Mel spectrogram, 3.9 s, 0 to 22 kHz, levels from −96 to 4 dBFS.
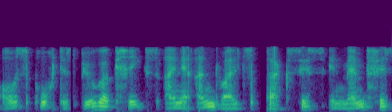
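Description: At 0.71 s and again at 2.61 s there's packet loss on an ADPCM call, one 30 ms gap, then a longer 70 ms one (several packets). Each hole is hard-edged silence, and the speech comes back with brief distortion because the G.726 decoder's predictor and step size drifted from the sender's, settling by about 0.76 s and 2.75 s.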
